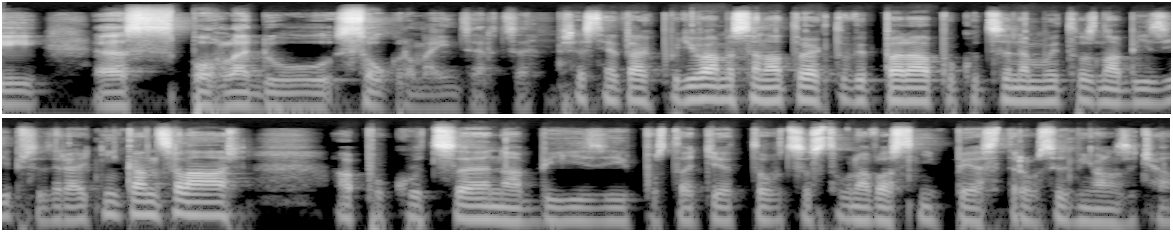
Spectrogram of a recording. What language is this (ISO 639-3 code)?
ces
